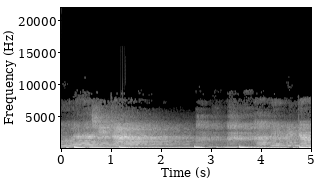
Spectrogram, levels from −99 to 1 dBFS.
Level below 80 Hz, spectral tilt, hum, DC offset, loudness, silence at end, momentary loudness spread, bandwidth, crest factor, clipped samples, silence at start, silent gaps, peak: -16 dBFS; -7 dB/octave; none; 2%; -18 LUFS; 0 s; 9 LU; 6.4 kHz; 14 dB; under 0.1%; 0 s; none; 0 dBFS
